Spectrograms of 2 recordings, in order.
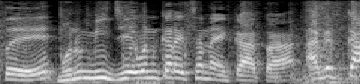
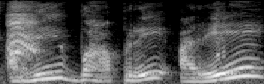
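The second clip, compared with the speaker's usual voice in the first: slow low drawn-out gasp of surprise; hammed-up amazement, slow; mock shock; 5 semitones lower, much slower than usual. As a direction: fake being stunned, slowly. Mock shock at her eating.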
